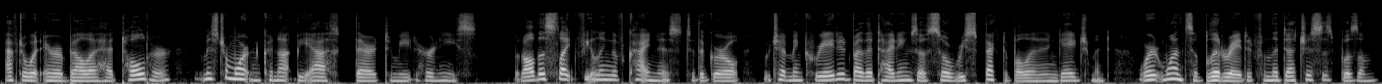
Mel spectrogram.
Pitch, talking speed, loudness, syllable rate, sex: 185 Hz, 205 wpm, -21 LUFS, 5.7 syllables/s, female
